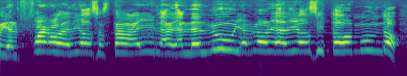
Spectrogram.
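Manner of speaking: high, excited retelling of praise; fervent praise. Retold or imitated. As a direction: get carried away recreating church fervor. Recreates fervent praise at retreat.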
